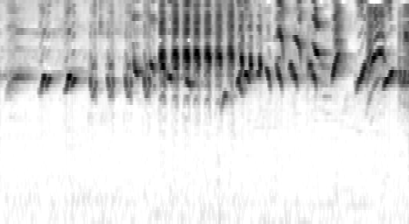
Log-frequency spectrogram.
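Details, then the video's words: Cucak ijo, the greater green leafbird, in full vocal display used for song training: fast run of whistled upslurs and dense buzzy chattering notes, about four per second, continuous and loud. "Cucak Ijo Gacor Ngentrok Full Isian, Nembak Rapet Suara Kasar Isian Mewah"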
